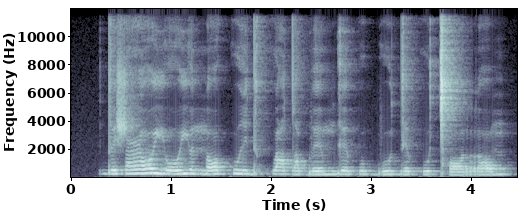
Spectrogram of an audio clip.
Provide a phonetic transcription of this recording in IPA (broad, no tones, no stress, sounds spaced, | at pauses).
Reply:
d ɘ ʃ ʕ ɔ j o j ɘ n ɔ kʷ i d i kʷ w ɨ dˤ e b e m ɡ e p u b u d e kʷ ɘ ǀʰ ɔ r ɔ m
